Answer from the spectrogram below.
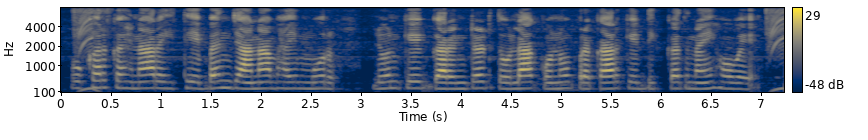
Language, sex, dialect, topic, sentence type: Chhattisgarhi, female, Eastern, banking, statement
